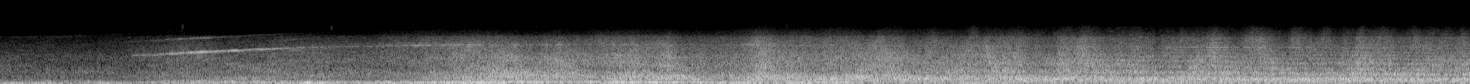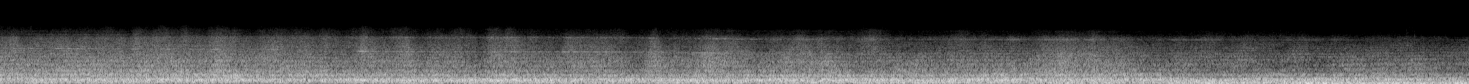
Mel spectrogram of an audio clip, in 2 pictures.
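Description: Airbus A330-300's General Electric CF6-80E1 turbofans spooling up to go-around thrust: a rising whine over the first few seconds, then loud, steady jet engine noise as the airliner climbs away overhead.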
